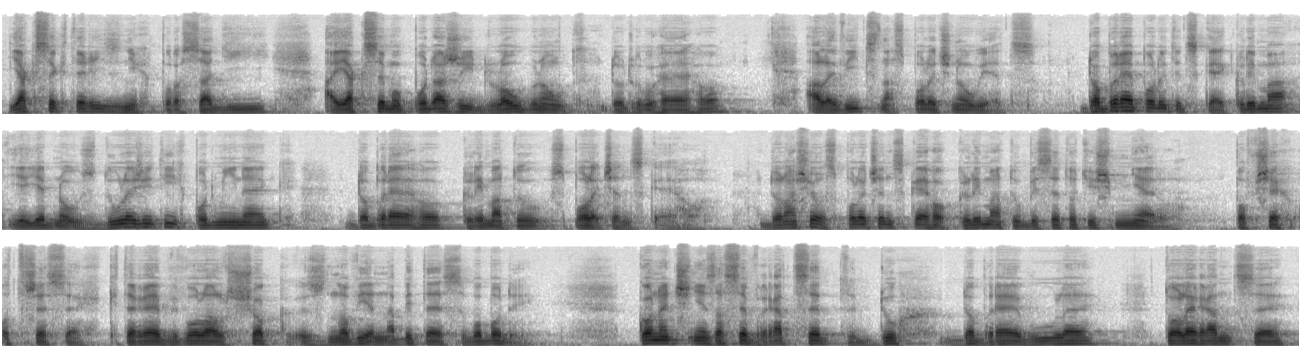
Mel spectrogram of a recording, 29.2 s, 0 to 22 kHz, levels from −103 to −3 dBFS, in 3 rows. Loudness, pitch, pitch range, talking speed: -23 LUFS, 95 Hz, 85-105 Hz, 115 wpm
